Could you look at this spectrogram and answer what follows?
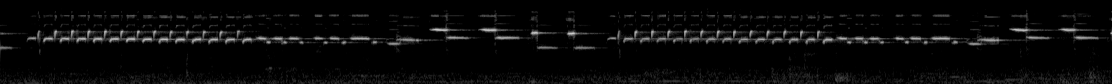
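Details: Russian canary singing in a contest: fast trilled rolls of high notes repeated in runs, broken by clear whistled tones and short chirps, the phrase pattern repeating after about six seconds, no other sounds.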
